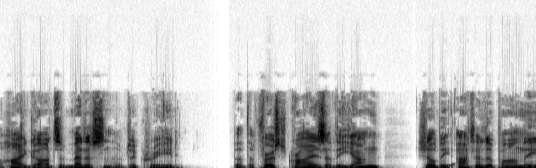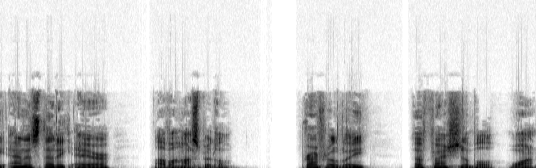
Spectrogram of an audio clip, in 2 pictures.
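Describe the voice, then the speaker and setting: A man with a very deep, low pitch and vocal fry swings his pitch very widely, leaving long, frequent pauses, in a dry, close recording with no echo and a quiet background. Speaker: audiobook narrator. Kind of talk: audiobook narration.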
